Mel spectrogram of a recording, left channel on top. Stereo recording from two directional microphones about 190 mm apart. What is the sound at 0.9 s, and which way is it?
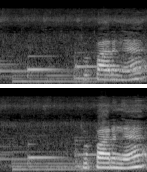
Speech, 45° right (ahead or behind).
